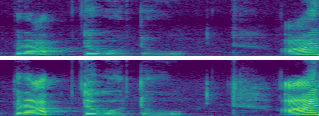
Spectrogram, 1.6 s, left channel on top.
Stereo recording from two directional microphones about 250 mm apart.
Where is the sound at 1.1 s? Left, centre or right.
Right.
